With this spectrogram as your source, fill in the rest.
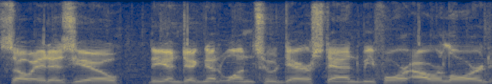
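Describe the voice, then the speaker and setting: A man's put-on, robotic character voice at medium pitch, monotone and flat at a moderate pace, over clear music in the background. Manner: pompous, formal.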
